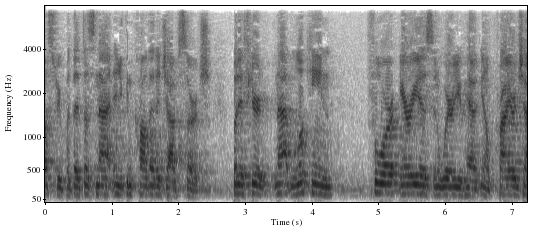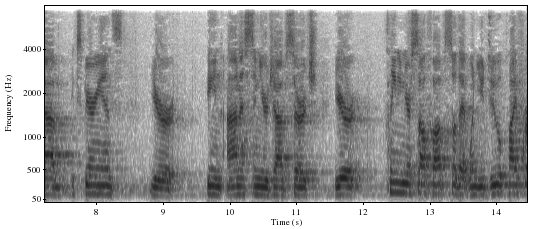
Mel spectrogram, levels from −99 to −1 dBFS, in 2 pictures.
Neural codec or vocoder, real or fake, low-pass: none; real; 7.2 kHz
